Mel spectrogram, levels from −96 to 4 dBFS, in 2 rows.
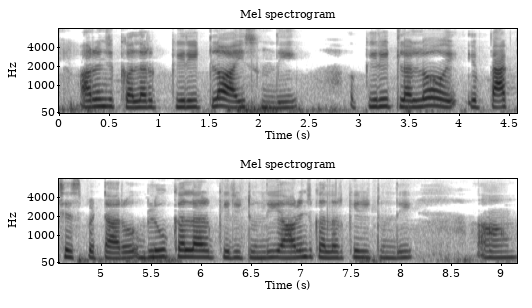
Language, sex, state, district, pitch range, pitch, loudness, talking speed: Telugu, female, Andhra Pradesh, Annamaya, 215-235 Hz, 225 Hz, -17 LUFS, 120 wpm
